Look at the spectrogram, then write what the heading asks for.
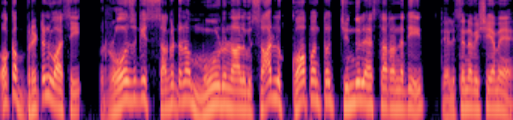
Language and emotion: Telugu, angry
